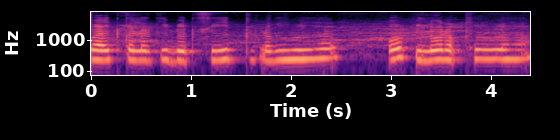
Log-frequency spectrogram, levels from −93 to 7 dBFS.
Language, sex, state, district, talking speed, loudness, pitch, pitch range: Hindi, female, Maharashtra, Mumbai Suburban, 175 wpm, -16 LUFS, 235 Hz, 230-245 Hz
